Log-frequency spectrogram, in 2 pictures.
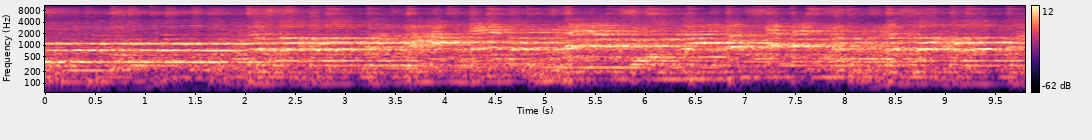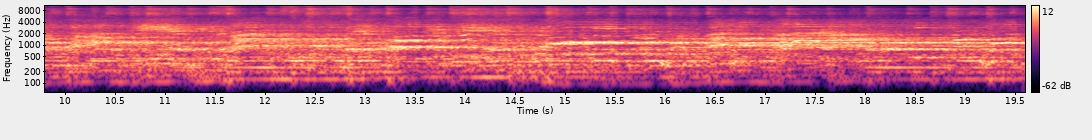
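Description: A children's choir singing a song, with sustained notes and no pauses.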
